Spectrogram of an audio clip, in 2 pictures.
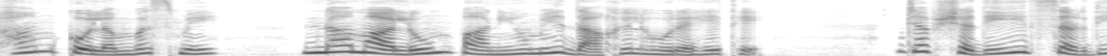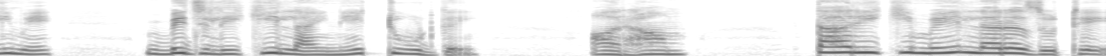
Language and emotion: Urdu, fearful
